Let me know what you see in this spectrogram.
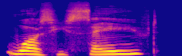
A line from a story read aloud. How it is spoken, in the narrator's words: Isaac asked in a choked voice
